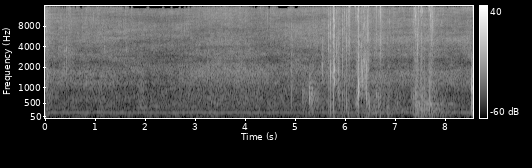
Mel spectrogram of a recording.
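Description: Minced meat, onion and carrots frying in a pan with a steady sizzle. From about five and a half seconds in, a wooden spatula stirs them, scraping and knocking against the pan in short strokes.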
